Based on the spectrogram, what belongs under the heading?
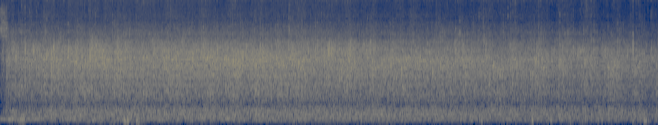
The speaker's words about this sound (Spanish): Dale esa ovación al Rey Jesús.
